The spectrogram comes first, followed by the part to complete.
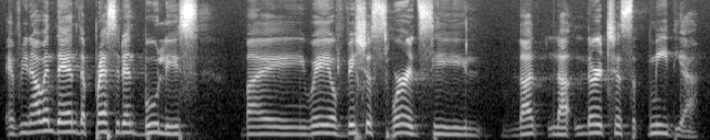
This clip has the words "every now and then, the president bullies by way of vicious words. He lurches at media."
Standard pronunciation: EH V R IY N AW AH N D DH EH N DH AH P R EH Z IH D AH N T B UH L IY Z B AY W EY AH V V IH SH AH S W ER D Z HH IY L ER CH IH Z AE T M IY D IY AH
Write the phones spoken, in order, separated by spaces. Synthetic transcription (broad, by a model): EH V R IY N AW AH N D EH N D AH P R EH S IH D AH N T B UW L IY S B AY W EY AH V V IH SH AH S W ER D S HH IY L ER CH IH S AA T M IY D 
